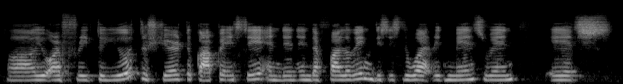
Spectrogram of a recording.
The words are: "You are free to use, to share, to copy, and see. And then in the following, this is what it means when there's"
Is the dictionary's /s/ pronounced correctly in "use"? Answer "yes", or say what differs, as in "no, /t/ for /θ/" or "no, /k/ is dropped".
no, /s/ is dropped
